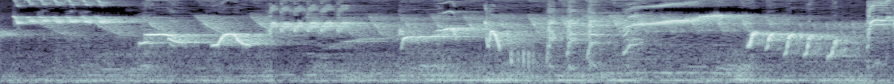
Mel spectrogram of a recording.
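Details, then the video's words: Excited male Asian pied starling pours out a fast, varied song of mimicked phrases. The song mixes clipped whistles, rising slurs, buzzy stuttering notes and a short run of stepped piping near the end. "Si Jalu Emosi | Suren Ngamuk | Full Isian"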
